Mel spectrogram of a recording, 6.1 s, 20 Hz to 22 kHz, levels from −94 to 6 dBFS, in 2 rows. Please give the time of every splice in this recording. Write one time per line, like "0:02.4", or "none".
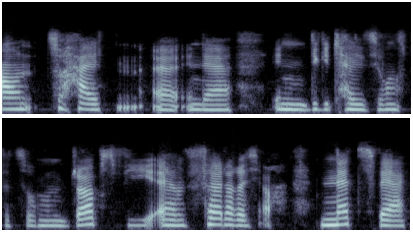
none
